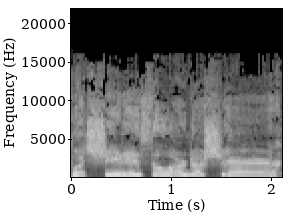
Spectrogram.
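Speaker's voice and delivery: put-on high, slow know-it-all child voice.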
